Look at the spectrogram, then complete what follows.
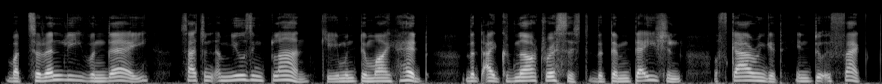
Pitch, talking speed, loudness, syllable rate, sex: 160 Hz, 165 wpm, -19 LUFS, 4.8 syllables/s, male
